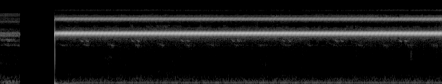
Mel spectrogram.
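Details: Cricket singing a continuous, high, shrill trill that switches on abruptly after a brief silence and then holds steady and evenly pulsed to the end, over a faint low hum.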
